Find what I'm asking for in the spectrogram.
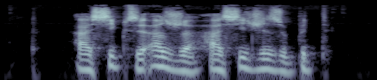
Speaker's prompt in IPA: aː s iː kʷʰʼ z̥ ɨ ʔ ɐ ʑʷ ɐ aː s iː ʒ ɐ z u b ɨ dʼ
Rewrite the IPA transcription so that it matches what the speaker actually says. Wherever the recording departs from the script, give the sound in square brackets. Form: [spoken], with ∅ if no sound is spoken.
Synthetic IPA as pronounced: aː s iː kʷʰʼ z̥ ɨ ʔ ɐ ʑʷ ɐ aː s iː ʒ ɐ z u b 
